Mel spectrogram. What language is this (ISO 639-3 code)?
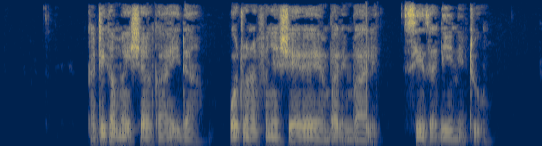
swa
